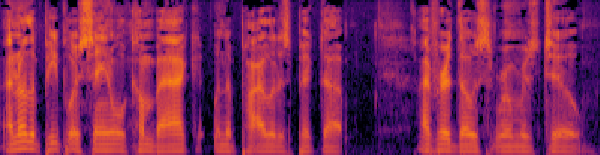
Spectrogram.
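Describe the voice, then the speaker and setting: A man hosting a podcast who reads listener letters aloud in a mock-earnest, deadpan way. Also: on the low side, brisk, dry recording, studio quality. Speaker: podcast host.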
